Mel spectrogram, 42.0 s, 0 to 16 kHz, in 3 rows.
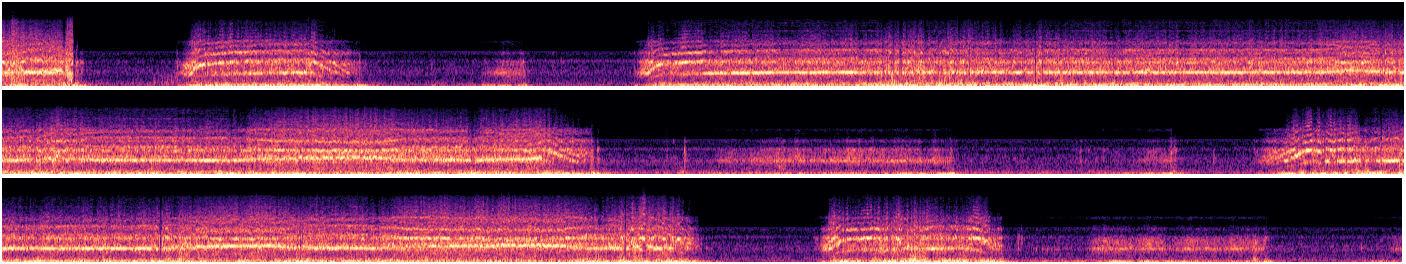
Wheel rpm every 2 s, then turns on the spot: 70, 80, 0, 110, 160, 160, 160, 160, 160, 120, 0, 10, 0, 90, 160, 160, 160, 60, 100, 20, 10.
22-24 38-42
